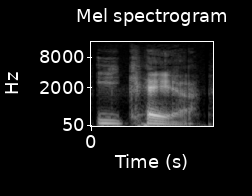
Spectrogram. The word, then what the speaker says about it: IKEA: The proper pronunciation of IKEA is actually IKEA.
